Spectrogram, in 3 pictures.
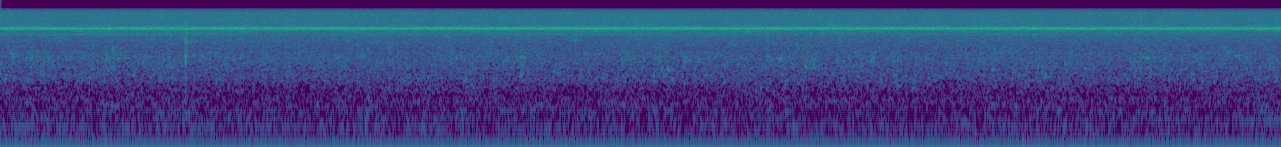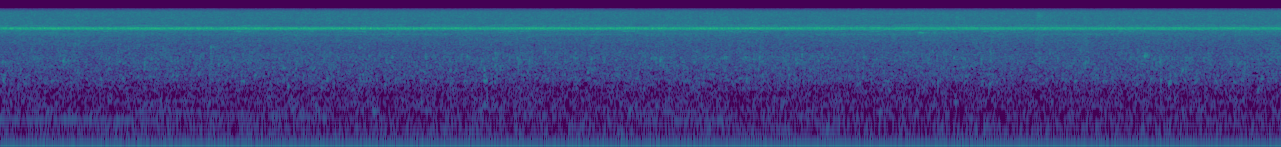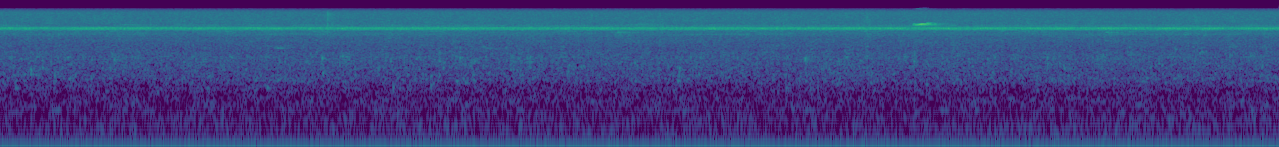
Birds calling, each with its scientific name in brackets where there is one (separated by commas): Buff-throated Saltator (Saltator maximus)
